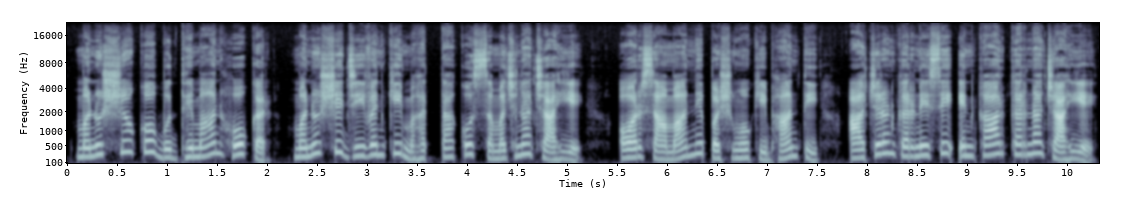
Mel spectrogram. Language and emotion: Hindi, neutral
